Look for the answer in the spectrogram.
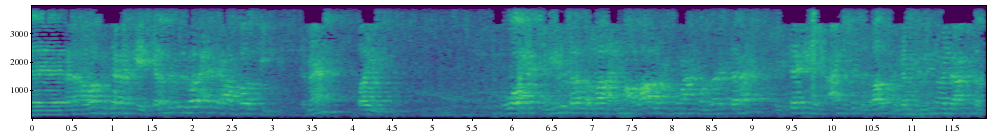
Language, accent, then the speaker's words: Arabic; Egypt; احنا عارفين ان احنا كلنا مصريين، ان احنا كلنا مصريين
